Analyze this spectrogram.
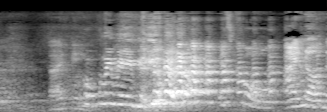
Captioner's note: laughs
